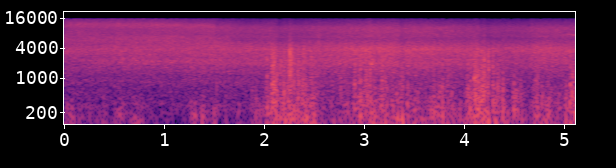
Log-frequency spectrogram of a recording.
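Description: Strong dust-storm wind buffeting the microphone, with louder gusts about two seconds in and again about four seconds in.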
